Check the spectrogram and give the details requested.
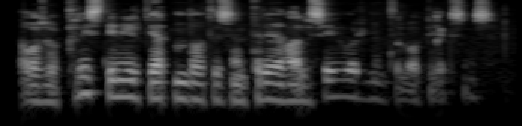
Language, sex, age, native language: Icelandic, male, 40-49, Icelandic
